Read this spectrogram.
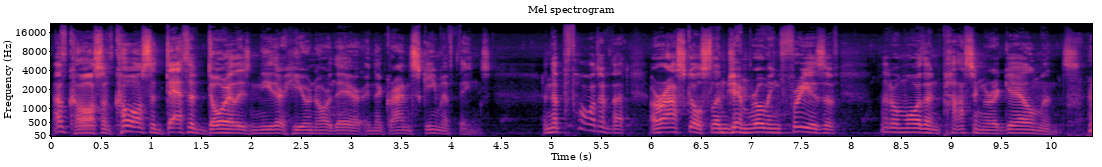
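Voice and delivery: a villain dismissing his dead henchman; Valdemar, cold villain. Acted. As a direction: savour each cruel word. Valdemar voiced in the story.

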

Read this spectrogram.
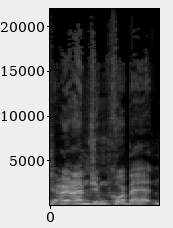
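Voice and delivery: put-on light Canadian accent, laughing. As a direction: say it with a hint of Canadian. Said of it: "I gave him a Canadian accent".

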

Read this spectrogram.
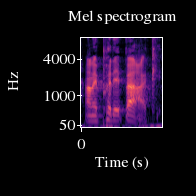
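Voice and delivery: ordinary talk

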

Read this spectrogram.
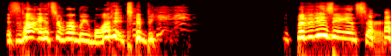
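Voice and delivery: loud, high laughing protest; loud laughing complaint; laughing shout. Real, not acted. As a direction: laugh it out loudly. Laughing shout about the show.

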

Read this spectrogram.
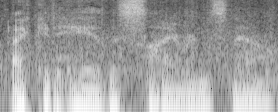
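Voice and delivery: plain reading voice

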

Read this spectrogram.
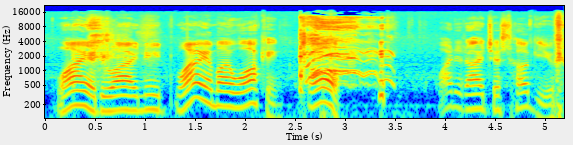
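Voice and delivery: high-pitched, baffled self-questioning; mock bewilderment. Host drawn to someone for some reason, mock bewilderment. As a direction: act helplessly drawn over, baffled by yourself. Acts out helpless attraction to someone.

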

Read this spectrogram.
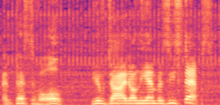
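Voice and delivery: normal talking voice

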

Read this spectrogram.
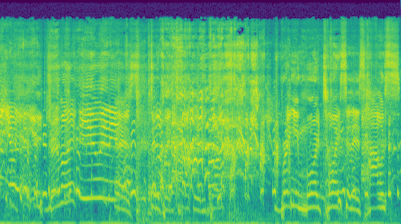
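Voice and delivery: high, slow, laughing mock tirade; laughing yell. Real, not acted.

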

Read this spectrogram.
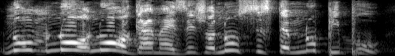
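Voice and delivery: shouted sermon defiance; defiant preaching. Acted. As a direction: throw it at them in defiance.

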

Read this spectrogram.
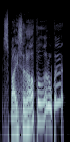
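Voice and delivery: begging the filmmakers for variety in a squeaky high voice; mock plea. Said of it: "It's like".

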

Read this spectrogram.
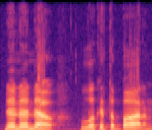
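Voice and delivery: high, loud retold insistence; insistent correction. Friend's retold urgent correction.

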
